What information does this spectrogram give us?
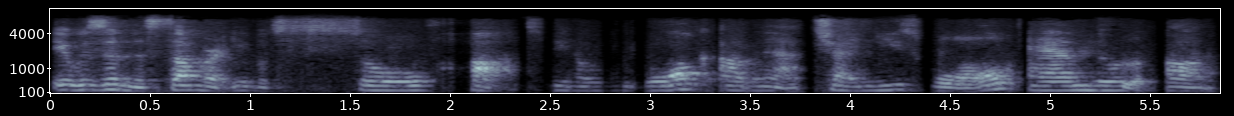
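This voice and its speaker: A woman's voice: fairly low pitch, measured pace, a bit bright. A woman from Russia with a Russian accent, chatting casually and giggling often on a date. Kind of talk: casual conversation. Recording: echoey room, distant mic, light noise.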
